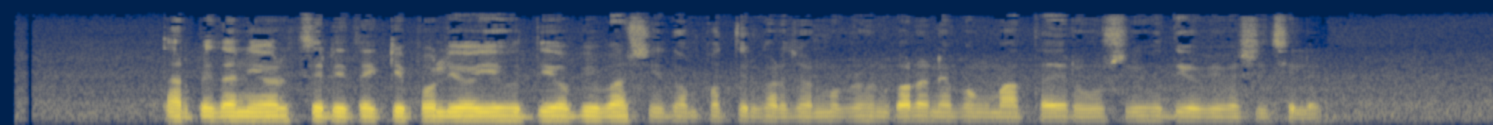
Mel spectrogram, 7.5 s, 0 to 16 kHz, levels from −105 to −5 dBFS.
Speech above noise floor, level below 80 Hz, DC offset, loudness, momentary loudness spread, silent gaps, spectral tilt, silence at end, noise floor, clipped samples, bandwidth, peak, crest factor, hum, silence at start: 30 dB; -54 dBFS; under 0.1%; -23 LUFS; 14 LU; none; -6.5 dB/octave; 0.85 s; -52 dBFS; under 0.1%; 11 kHz; -4 dBFS; 20 dB; none; 0.8 s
